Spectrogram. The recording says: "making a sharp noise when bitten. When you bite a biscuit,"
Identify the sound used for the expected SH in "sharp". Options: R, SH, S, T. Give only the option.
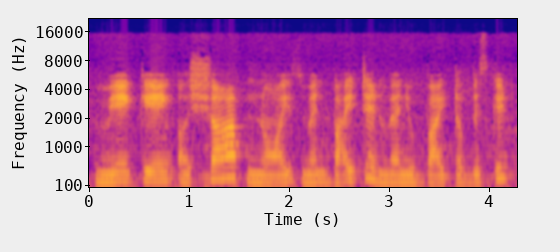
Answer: SH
